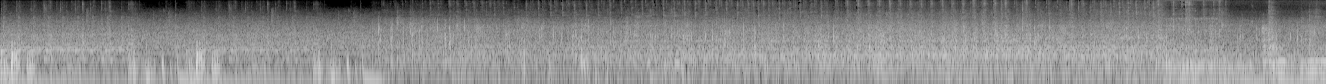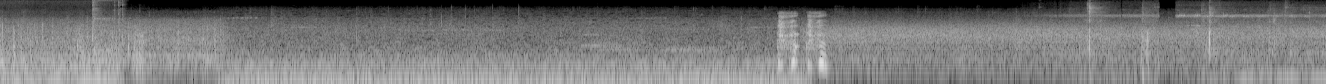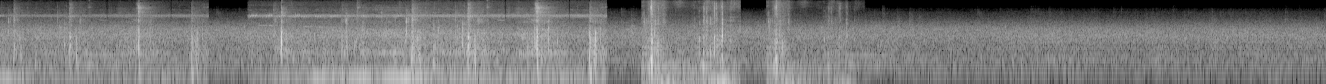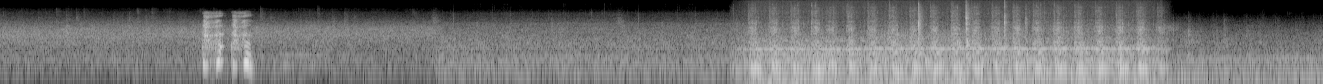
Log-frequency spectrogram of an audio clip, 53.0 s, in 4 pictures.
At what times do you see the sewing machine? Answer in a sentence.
You can hear the sewing machine from 0.0 to 14.6 s and from 47.0 to 51.5 s.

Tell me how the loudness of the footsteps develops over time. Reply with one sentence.
The volume of the footsteps goes up.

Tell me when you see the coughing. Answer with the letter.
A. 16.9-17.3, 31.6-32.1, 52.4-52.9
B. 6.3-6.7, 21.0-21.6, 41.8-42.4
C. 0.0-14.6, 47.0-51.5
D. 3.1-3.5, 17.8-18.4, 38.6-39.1
B.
